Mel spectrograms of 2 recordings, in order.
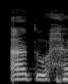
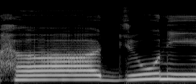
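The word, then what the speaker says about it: أتحاجوني: तो हाजूनी नहीं पढ़ना, नून के ऊपर भी शद है तो हम नून की शद को भी अदा करना है।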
